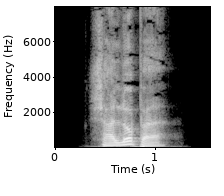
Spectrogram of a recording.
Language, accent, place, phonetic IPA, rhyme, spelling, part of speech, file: German, Germany, Berlin, [ʃaˈlʊpə], -ʊpə, Schaluppe, noun, De-Schaluppe.ogg
- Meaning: sloop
